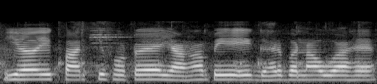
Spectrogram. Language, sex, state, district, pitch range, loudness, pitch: Hindi, female, Rajasthan, Bikaner, 210-225 Hz, -13 LUFS, 215 Hz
